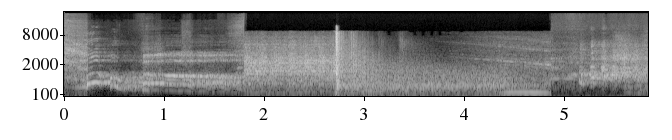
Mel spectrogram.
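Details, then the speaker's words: Twin-turbo 427 LS-swapped Camaro on first startup, on gasoline with a generic base tune: rough cranking, then one sharp loud backfire. The crew judge ignition timing about 180° out and suspect the reluctor wheel, since the coils and injectors are placed correctly. "when you crank this thing over, the fireballs are because we're way off time. Like feels like 180 out."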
